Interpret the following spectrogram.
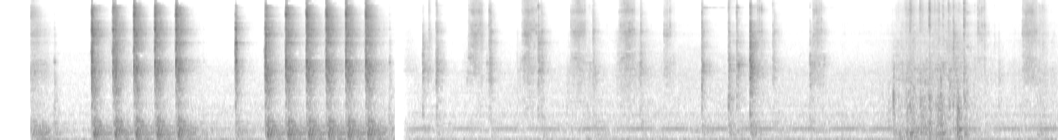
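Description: Rapid hammer taps on metal, about five or six a second in two quick runs, then after a break quieter scattered clicks of metal parts over a faint steady hum.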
